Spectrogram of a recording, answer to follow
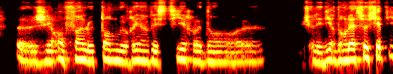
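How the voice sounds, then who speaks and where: In a dark, mellow tone, a somewhat breathy woman speaks at a fairly low pitch and a moderate pace, with a dry, close sound and no echo. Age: 60s. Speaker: retiree, patient representative. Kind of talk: interview.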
